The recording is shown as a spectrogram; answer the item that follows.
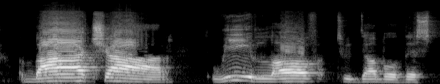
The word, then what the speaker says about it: baciar: What they do is, the bigger mistake is to put doubles where they're not in Italian, right?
